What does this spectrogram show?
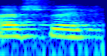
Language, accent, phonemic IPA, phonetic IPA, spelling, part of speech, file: Armenian, Eastern Armenian, /hɑʃˈvel/, [hɑʃvél], հաշվել, verb, Hy-հաշվել.ogg
- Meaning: 1. to count 2. to calculate, to compute 3. to consider, to regard, to think, to reckon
